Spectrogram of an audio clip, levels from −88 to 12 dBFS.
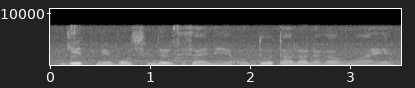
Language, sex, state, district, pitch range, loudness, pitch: Hindi, female, Arunachal Pradesh, Lower Dibang Valley, 155-190 Hz, -18 LUFS, 175 Hz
